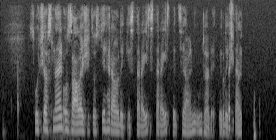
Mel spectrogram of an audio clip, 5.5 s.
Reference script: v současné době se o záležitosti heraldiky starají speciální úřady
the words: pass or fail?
fail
